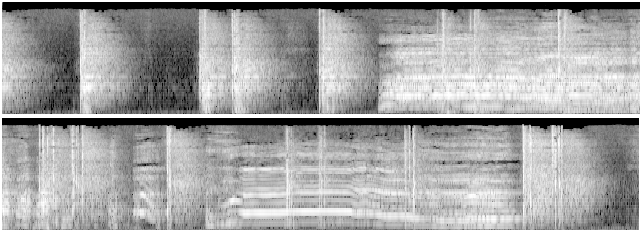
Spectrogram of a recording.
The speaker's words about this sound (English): Hold a second, just the hand claps.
